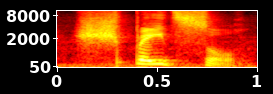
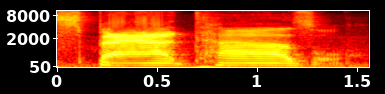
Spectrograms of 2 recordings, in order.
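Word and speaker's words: Spätzle: eraone NL Jesus Christ it's pronounced spatel not spatzle all right fair enough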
